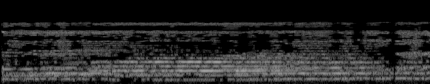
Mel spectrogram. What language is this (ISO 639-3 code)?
ara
